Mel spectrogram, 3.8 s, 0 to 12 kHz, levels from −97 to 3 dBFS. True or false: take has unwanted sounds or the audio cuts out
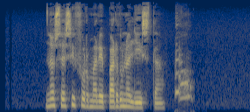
true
